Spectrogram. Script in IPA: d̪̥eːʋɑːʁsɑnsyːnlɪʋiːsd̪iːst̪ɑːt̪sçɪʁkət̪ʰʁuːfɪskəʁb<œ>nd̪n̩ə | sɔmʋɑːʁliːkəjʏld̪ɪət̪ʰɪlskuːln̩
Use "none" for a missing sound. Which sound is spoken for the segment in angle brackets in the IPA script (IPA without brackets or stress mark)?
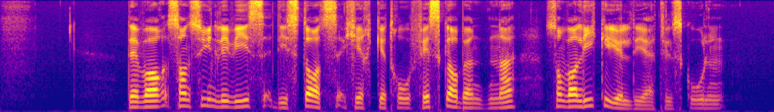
œ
